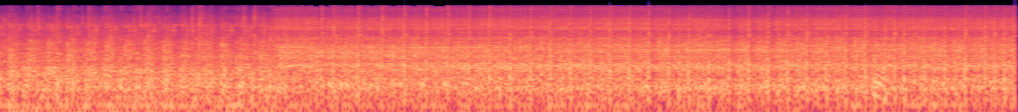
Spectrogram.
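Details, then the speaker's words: Homemade water-cooled Briggs & Stratton single-cylinder, cold first-thing-in-the-morning start on choke: it fires and settles into a steady, busy chuff with no knocks or misses. "so it starts and runs good."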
